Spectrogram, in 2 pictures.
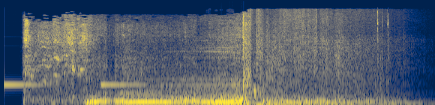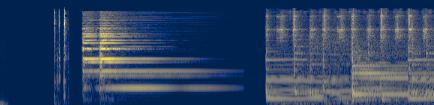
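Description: A car engine starting and being revved, dying away about four seconds in; then a click and a ringing chime that fades out; music begins near the end.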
